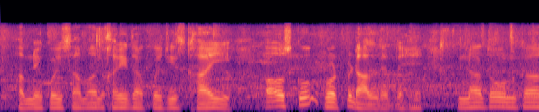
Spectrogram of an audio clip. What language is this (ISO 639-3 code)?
urd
